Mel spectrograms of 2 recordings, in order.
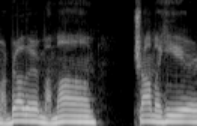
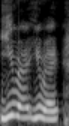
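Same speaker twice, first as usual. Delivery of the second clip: higher, laughing concession; laughing mock agreement; 10 semitones higher than usual. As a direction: echo it back while laughing. Laughing echo in high voice.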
